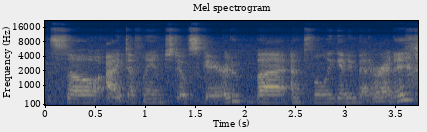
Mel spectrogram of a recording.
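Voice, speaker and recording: A Peruvian woman in her twenties, a native Spanish speaker, sits and chats with her viewers in a vlog, saying "like" a lot and adding giggly asides. Her lowish voice is brisk, creaky, and a bit bright. The audio has a roomy echo, a little hiss or hum, and she's a bit far from the mic.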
